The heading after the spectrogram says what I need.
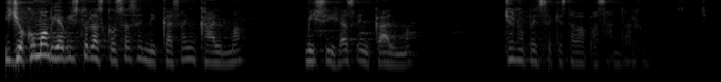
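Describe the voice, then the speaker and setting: A middle-aged woman from Colombia preaching a sermon, moving between hushed storytelling and loud, shouted exhortation. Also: low-pitched, fairly quick. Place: church. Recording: reverberant church hall.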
